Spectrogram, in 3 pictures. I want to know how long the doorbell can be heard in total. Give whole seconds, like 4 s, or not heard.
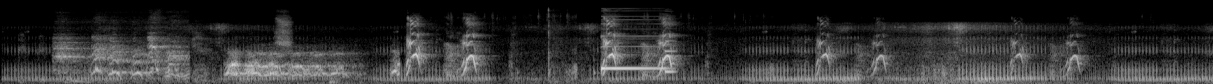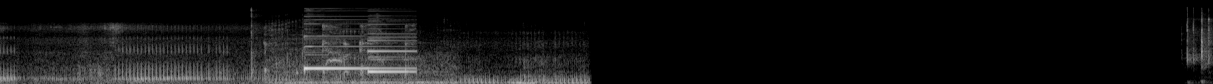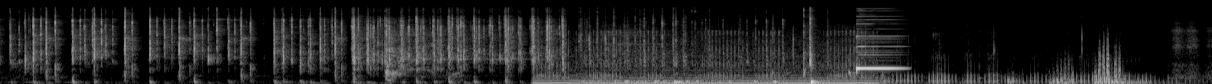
4 s.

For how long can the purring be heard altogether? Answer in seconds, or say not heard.
25 s.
